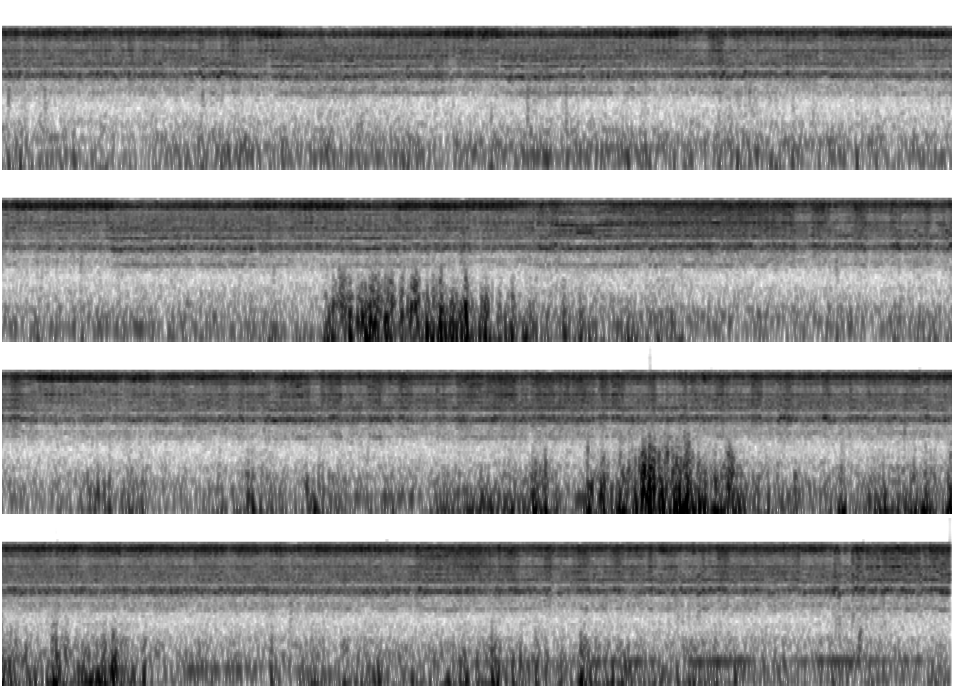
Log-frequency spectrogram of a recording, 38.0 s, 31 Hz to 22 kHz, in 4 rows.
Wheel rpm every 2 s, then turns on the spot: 170, 160, 170, 170, 170, 170, 170, 160, 170, 170, 170, 170, 170, 170, 170, 170, 170, 170, 170.
none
